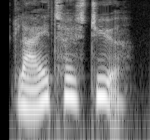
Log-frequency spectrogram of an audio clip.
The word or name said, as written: legetøjsdyr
